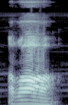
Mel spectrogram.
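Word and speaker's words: ر: Please read with full sound. Thick sound. Raw.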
